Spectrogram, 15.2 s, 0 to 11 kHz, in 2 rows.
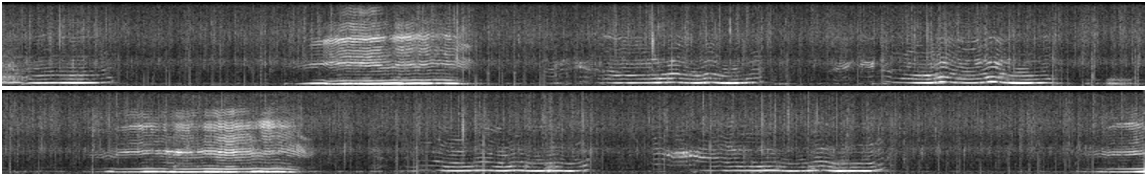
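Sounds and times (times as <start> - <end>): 
humpback whale song moans off La Reunion: 0.0 - 0.8, 2.0 - 3.2, 3.9 - 5.2, 8.2 - 11.6, 12.2 - 13.6, 14.9 - 15.2
constant crackling snapping underwater background: 0.0 - 15.2.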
